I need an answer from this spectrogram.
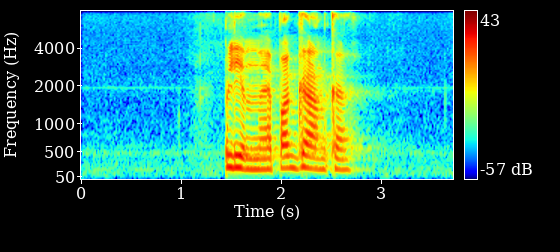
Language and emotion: Russian, angry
